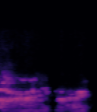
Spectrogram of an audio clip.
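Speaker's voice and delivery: near-whispered, reluctant giving in; very quiet retold compliance; resigned murmur. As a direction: give in under your breath.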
